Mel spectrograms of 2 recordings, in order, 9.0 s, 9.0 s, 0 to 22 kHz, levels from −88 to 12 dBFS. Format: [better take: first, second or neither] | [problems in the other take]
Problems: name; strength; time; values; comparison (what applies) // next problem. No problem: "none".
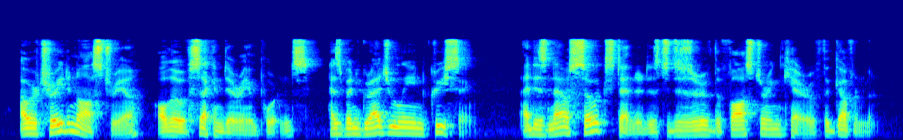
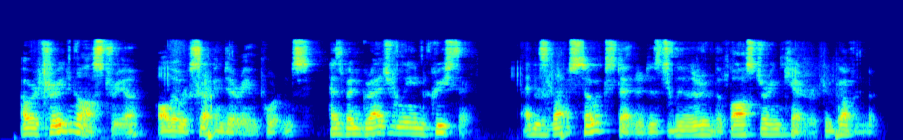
first | noise reduction (neural mask model DeepFilterNet 3)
